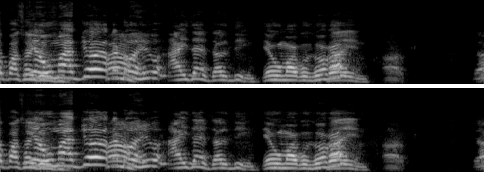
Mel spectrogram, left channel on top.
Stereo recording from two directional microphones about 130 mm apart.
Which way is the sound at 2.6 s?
5° right (ahead or behind).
